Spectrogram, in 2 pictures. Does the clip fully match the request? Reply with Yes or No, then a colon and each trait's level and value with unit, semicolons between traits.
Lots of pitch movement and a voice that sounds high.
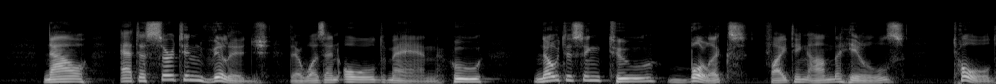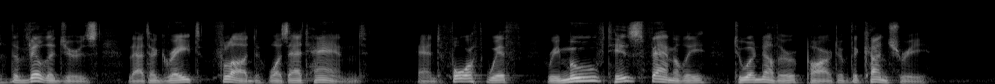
No: wide, 7.5 semitones; low, 105 Hz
